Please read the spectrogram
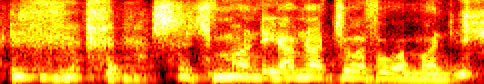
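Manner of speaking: very slow, sulky mock complaint, laughing; grumpy Monday mock. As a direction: drawl it like you dread Monday. Mocking grumpy Monday churchgoer.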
